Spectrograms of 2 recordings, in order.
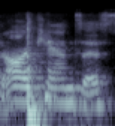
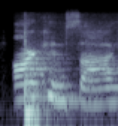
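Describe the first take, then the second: First: The ending sounds like the word Kansas. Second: The ending sounds like the word saw. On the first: The speaker calls it wrong. "You do not pronounce it Arkansas" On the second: The speaker calls it right. "It is Arkansas"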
